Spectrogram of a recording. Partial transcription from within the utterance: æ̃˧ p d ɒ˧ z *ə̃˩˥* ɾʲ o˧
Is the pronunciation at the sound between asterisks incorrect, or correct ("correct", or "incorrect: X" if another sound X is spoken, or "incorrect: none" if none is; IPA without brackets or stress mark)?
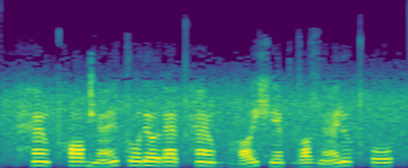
incorrect: æ̃˩˥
